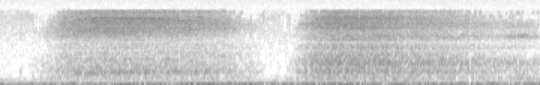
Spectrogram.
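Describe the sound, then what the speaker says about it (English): A deep breath taken during a slow yoga flow, one long inhale-exhale with a brief pause in the middle, close and steady over a soft background hiss. "One more breath here."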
